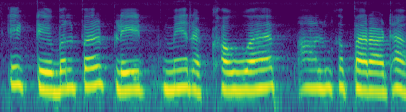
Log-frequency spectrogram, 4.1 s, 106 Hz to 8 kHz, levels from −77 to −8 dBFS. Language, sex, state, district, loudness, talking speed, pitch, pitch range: Hindi, female, Haryana, Jhajjar, -14 LUFS, 160 wpm, 260 Hz, 250-275 Hz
